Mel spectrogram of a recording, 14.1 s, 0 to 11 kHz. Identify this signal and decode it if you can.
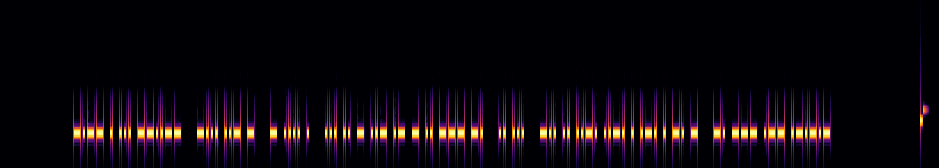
Morse code, heard as a keyed tone, about 34 wpm, 700 Hz. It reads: YES, BUT THE SITUATION IS DIFFERENT NOW.
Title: Sentences from Top 1200 Words 35wpm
